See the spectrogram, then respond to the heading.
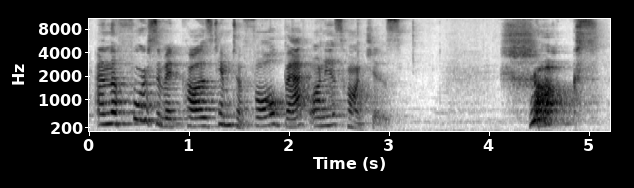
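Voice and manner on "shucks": deep tired voice. Acted. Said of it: "in his deep, tired voice".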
